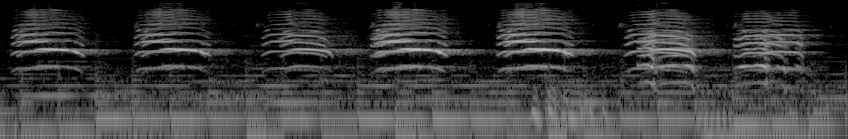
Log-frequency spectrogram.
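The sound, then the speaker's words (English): Peacock calls in a Houston neighborhood ring out seven times in a steady rhythm, each a loud, wailing, meow-like cry lasting about a second, with brief gaps between and no talking. “She's looking out for peacocks.”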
